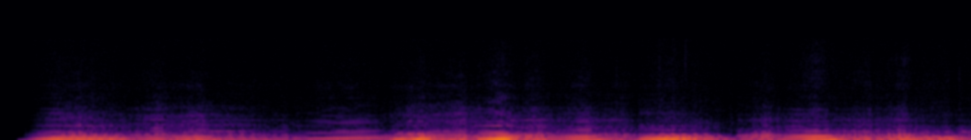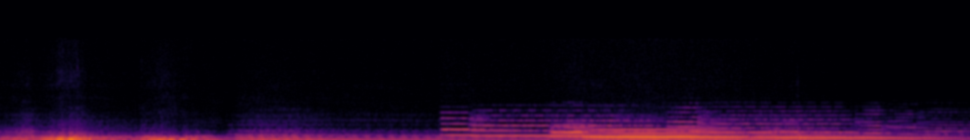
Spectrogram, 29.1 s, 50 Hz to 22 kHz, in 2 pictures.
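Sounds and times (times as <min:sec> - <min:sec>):
clarinet: 0:00.4 - 0:29.1
oboe: 0:00.4 - 0:29.1
viola: 0:00.4 - 0:29.1.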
